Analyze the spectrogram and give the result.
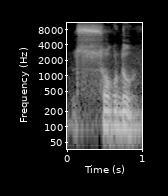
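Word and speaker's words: Tshogdu: ठीक है, earlier it वाज सोगडू। I think ये टी जो है ना ये साइलेंट है, यहाँ पर भी, यहाँ पे भी टी साइलेंट होना चाहिए, बट जैसे ह्यूएन सांग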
